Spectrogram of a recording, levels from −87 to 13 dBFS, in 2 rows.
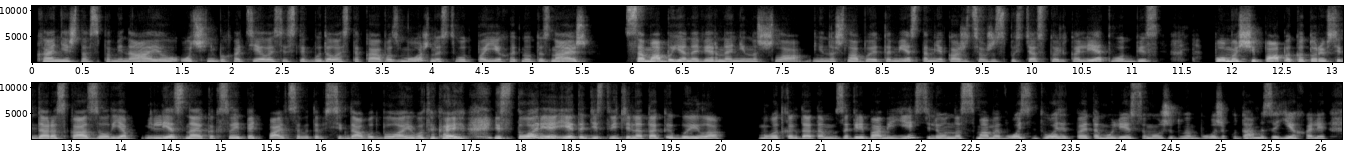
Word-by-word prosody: Конечно, 225 Hz, -1 st, +1 dB
вспоминаю. 210 Hz, +5 st, -1 dB
Очень 205 Hz, -1 st, -2 dB
бы 185 Hz, -, -6 dB
хотелось, 190 Hz, -1 st, -1 dB
если 185 Hz, +1 st, -6 dB
б 175 Hz, -, -14 dB
выдалась 190 Hz, -2 st, 0 dB
такая 185 Hz, -1 st, -3 dB
возможность 195 Hz, -, -3 dB
вот 185 Hz, 0 st, -6 dB
поехать. 185 Hz, -1 st, -2 dB
Но 190 Hz, 0 st, -2 dB
ты 200 Hz, +2 st, -6 dB
знаешь, 255 Hz, +5 st, +1 dB, 0.3 s
сама 230 Hz, +2 st, +5 dB
бы 260 Hz, -1 st, +4 dB
я, 225 Hz, -3 st, +4 dB
наверно, 210 Hz, +1 st, +1 dB
не 200 Hz, -1 st, -2 dB
нашла. 195 Hz, -4 st, -3 dB
Не 190 Hz, -, -6 dB
нашла 200 Hz, +3 st, -2 dB
бы 195 Hz, -1 st, -3 dB
это 185 Hz, 0 st, -1 dB
место, 230 Hz, +6 st, -2 dB
мне 205 Hz, -2 st, -2 dB
кажется, 190 Hz, -1 st, -4 dB
уже 185 Hz, 0 st, -5 dB
спустя 185 Hz, +1 st, -4 dB
столько 185 Hz, -1 st, -5 dB
лет. 235 Hz, +8 st, +2 dB
Вот 205 Hz, -1 st, -3 dB
без 195 Hz, +2 st, -6 dB, 0.5 s
помощи 225 Hz, -1 st, +6 dB
папы, 235 Hz, +7 st, +4 dB
который 230 Hz, -5 st, 0 dB
всегда 205 Hz, -1 st, +2 dB
рассказывал: 200 Hz, -1 st, +1 dB
"Я 195 Hz, -1 st, 0 dB
лес, 240 Hz, +10 st, +3 dB
знаю, 215 Hz, -2 st, +2 dB
как 200 Hz, -2 st, -7 dB
свои 215 Hz, +2 st, 0 dB
пять 210 Hz, 0 st, -4 dB
пальцев". 150 Hz, +3 st, -1 dB
Это 160 Hz, +2 st, -7 dB
всегда 180 Hz, +2 st, -2 dB
вот 175 Hz, 0 st, -3 dB
была 180 Hz, +1 st, +1 dB
его 205 Hz, +2 st, +1 dB
такая 230 Hz, +1 st, +5 dB, 0.3 s
история 265 Hz, -1 st, +5 dB
и -, -, 0 dB
это 235 Hz, -2 st, +7 dB
действительно 235 Hz, -1 st, -1 dB
так 205 Hz, +1 st, -1 dB
и 220 Hz, -, +3 dB
было. 205 Hz, -6 st, +1 dB, 0.3 s
Вот 205 Hz, +1 st, -3 dB
когда 205 Hz, -1 st, +1 dB
там 195 Hz, 0 st, -4 dB
за 200 Hz, +2 st, -4 dB
грибами 210 Hz, -1 st, +1 dB
ездили, 220 Hz, -, -4 dB
он 215 Hz, +1 st, 0 dB
нас 210 Hz, 0 st, -3 dB
с -, -, -12 dB
мамой 215 Hz, -1 st, 0 dB
возит, 240 Hz, +2 st, -2 dB
возит 265 Hz, +2 st, +1 dB
по 230 Hz, -, -5 dB
этому 225 Hz, -1 st, 0 dB
лесу. 220 Hz, -1 st, -1 dB
Мы 200 Hz, 0 st, -3 dB
уже 205 Hz, +1 st, -5 dB
думаем: 195 Hz, 0 st, -7 dB
"Боже, 200 Hz, +2 st, -5 dB
куда 195 Hz, +7 st, -5 dB
мы 295 Hz, 0 st, 0 dB
заехали? 225 Hz, -7 st, -2 dB
205 Hz, 185 wpm, -22 LUFS, 190-225 Hz, 0.5 s, это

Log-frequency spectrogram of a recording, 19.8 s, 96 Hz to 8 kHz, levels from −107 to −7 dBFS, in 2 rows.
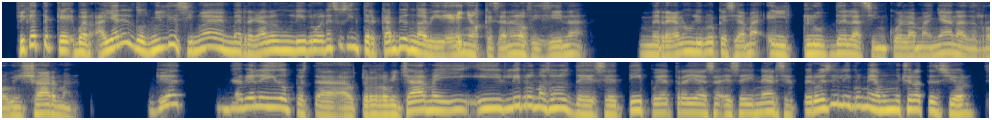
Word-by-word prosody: Fíjate 275 Hz, +5 st, +3 dB
que, 180 Hz, -1 st, +5 dB
bueno, 155 Hz, -2 st, +3 dB
allá 180 Hz, -, +5 dB
en -, -, +1 dB
el 315 Hz, -6 st, +1 dB
2019 205 Hz, -, +2 dB
me 170 Hz, -2 st, +1 dB
regalan 155 Hz, +7 st, +1 dB
un 185 Hz, -1 st, +3 dB
libro, 185 Hz, 0 st, +3 dB
en 185 Hz, -, 0 dB
esos 245 Hz, +4 st, -1 dB
intercambios 195 Hz, -1 st, +1 dB
navideños 130 Hz, -4 st, +3 dB
que 110 Hz, -, -6 dB
se 110 Hz, -, -3 dB
dan 110 Hz, -, -2 dB
en 140 Hz, -, 0 dB
la -, -, +3 dB
oficina, 120 Hz, +6 st, -5 dB, 0.5 s
me 130 Hz, -1 st, -3 dB
regalan 130 Hz, +6 st, 0 dB
un 165 Hz, -, +1 dB
libro 160 Hz, +1 st, 0 dB
que 155 Hz, -2 st, -3 dB
se 125 Hz, -, -4 dB
llama 130 Hz, +4 st, -1 dB
El 130 Hz, -5 st, -1 dB
club 140 Hz, -2 st, +1 dB
de 145 Hz, +2 st, -1 dB
las 130 Hz, -5 st, +1 dB
cinco 110 Hz, +1 st, -2 dB
de 115 Hz, -, -3 dB
la 115 Hz, 0 st, -3 dB
mañana, 125 Hz, +3 st, -3 dB
de 105 Hz, 0 st, -6 dB
Robin 105 Hz, +4 st, -4 dB
Sharma. 130 Hz, -6 st, -1 dB, 0.7 s
Yo 165 Hz, +12 st, -3 dB, 0.5 s
ya 210 Hz, 0 st, -6 dB
había 235 Hz, +2 st, +1 dB
leído, 235 Hz, -4 st, 0 dB
pues 140 Hz, -4 st, -8 dB
a 120 Hz, -3 st, -3 dB
autor 110 Hz, +4 st, -3 dB
de -, -, 0 dB
Robin 130 Hz, -1 st, +1 dB
Sharma 185 Hz, -, +2 dB
y 180 Hz, -, 0 dB, 0.3 s
y 210 Hz, +4 st, +1 dB
y 210 Hz, -, +1 dB
libros 250 Hz, +4 st, 0 dB
más 230 Hz, -3 st, 0 dB
o -, -, +3 dB
menos 215 Hz, -4 st, +1 dB
de 130 Hz, -3 st, -1 dB
ese 130 Hz, +3 st, -2 dB
tipo, 170 Hz, +3 st, -3 dB
ya 150 Hz, 0 st, -4 dB
traía 155 Hz, 0 st, -2 dB
esa 145 Hz, +1 st, -4 dB
esa 135 Hz, +2 st, -3 dB
inercia, 145 Hz, -3 st, -3 dB
pero 170 Hz, +3 st, +1 dB
ese 285 Hz, +8 st, +1 dB
libro 260 Hz, -2 st, -2 dB
me 240 Hz, -2 st, 0 dB
llamó 190 Hz, -1 st, +3 dB
mucho 195 Hz, 0 st, +2 dB
la 195 Hz, -, +2 dB
atención, 145 Hz, -7 st, -1 dB
155 Hz, 220 wpm, -25 LUFS, 130-190 Hz, 0.7 s, que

